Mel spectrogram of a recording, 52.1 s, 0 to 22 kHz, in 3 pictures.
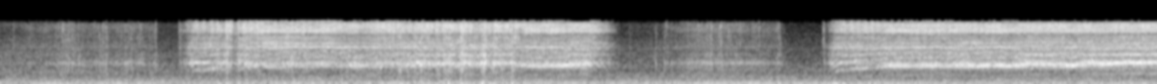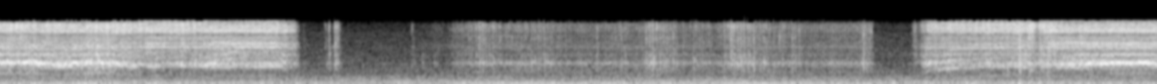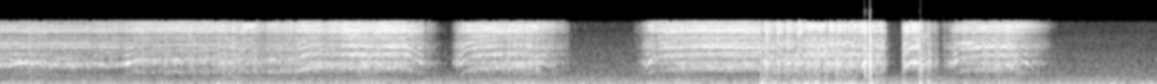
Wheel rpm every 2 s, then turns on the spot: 20, 60, 110, 110, 60, 20, 70, 110, 110, 110, 100, 0, 20, 20, 20, 40, 110, 110, 140, 180, 140, 90, 130, 200, 120, 50.
0-2 10-12 24-30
